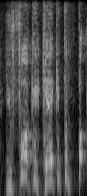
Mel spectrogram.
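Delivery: high-pitched mock yell at a pet. Owner shooing the cat off the windowsill, high mock yell. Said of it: "I would yell at my cat".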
